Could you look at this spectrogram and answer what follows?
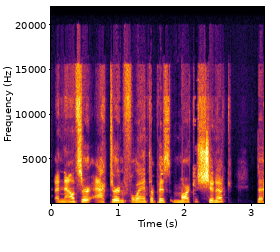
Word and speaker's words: Shunock: We're only speaking with Canadian-born Las Vegas legendary host, announcer, actor, and philanthropist Mark Shunock. Is that how you pronounce it, Mark? That's it. Mark Shunock works for me.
